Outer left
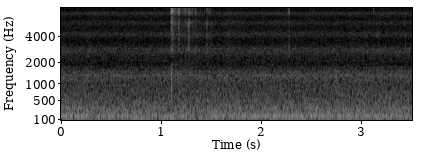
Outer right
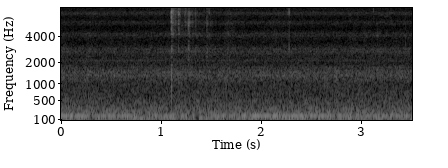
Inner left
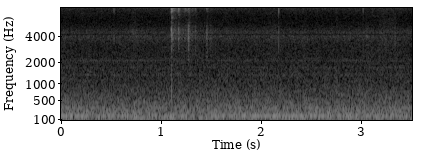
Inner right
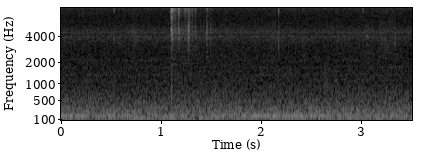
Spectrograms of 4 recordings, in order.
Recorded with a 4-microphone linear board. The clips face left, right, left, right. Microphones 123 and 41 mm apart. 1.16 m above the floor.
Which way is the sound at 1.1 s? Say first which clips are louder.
Outer left 4 dB, inner left 1 dB; 20° left (ahead or behind).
